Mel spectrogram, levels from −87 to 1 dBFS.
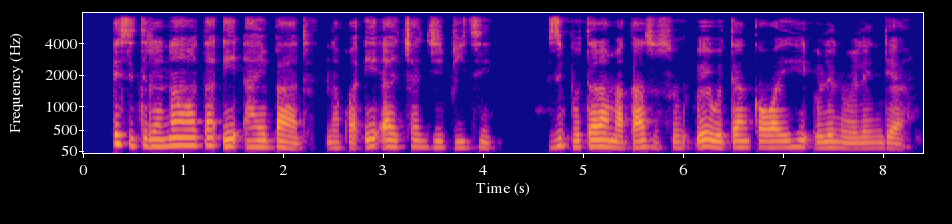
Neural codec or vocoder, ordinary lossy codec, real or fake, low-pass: codec, 16 kHz, 16 kbps, FreqCodec, smaller model; none; fake; 7.2 kHz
